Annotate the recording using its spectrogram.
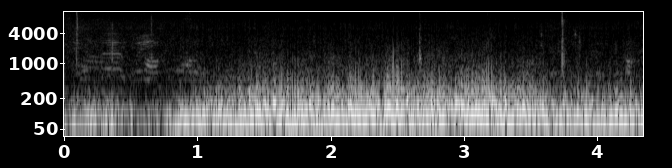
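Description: Wind buffeting the microphone: a loud, low rumble that swells about a second in and then holds. Faint voices can be heard at the start, and there is a single sharp click near the end.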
